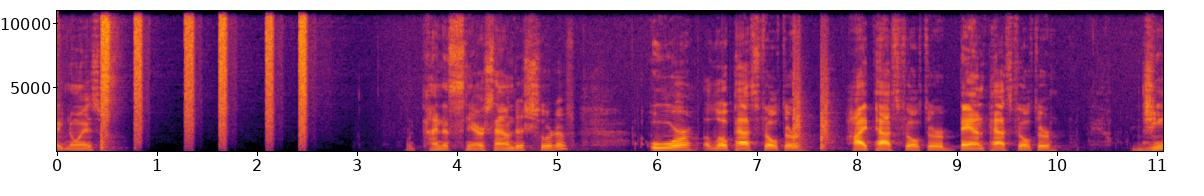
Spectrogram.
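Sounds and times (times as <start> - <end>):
electronic snare-like hits: 0.4 - 2.6, 7.3 - 7.9.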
